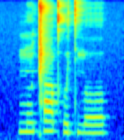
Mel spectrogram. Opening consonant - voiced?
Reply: yes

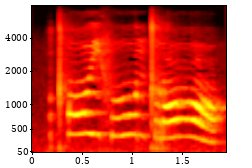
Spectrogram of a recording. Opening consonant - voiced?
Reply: no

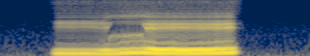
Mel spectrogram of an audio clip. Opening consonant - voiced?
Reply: yes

